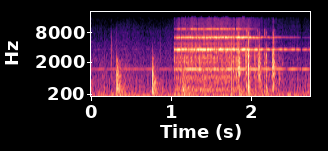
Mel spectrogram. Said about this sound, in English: Hello, Mr. Benny's residence. Hey, Livy. Hey, how come you're answering the phone? New clause in your contract?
